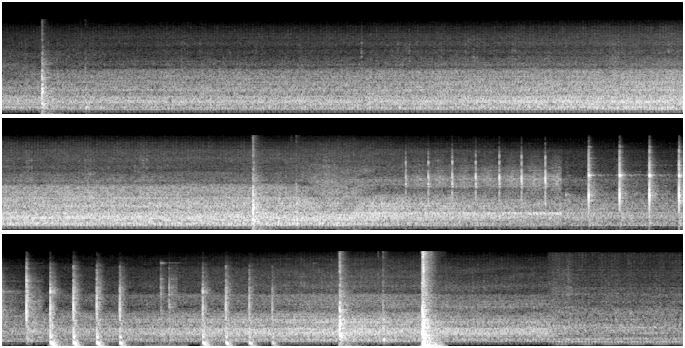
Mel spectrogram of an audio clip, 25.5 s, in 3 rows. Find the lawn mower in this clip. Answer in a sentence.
The lawn mower can be heard from 0.0 to 25.5 s.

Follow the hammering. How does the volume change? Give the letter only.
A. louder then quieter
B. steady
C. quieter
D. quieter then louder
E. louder
A.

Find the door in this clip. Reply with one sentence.
You can hear the door from 0.5 to 1.1 s, from 11.7 to 12.3 s and from 21.2 to 22.6 s.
